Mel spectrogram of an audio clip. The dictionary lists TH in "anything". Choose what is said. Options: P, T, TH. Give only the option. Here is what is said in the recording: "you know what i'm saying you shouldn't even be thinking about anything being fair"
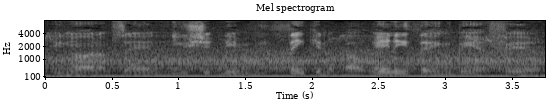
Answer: TH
